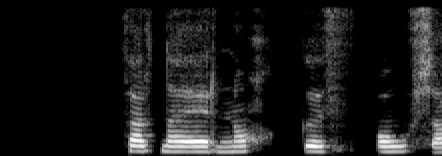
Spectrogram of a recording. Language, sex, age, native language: Icelandic, female, 9, Icelandic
